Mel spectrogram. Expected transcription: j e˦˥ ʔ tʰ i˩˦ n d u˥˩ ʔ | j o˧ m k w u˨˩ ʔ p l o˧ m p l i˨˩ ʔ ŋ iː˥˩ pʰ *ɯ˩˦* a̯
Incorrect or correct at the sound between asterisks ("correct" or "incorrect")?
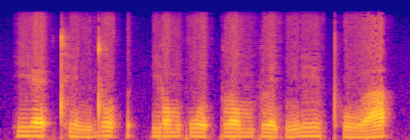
incorrect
